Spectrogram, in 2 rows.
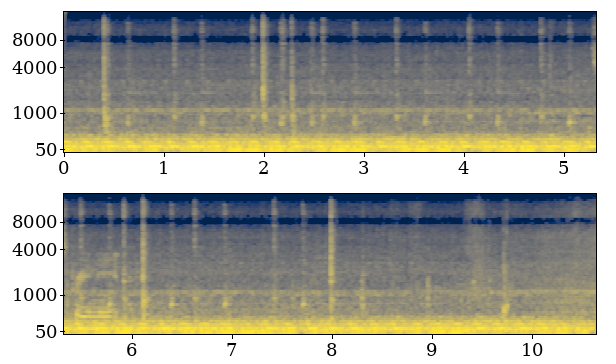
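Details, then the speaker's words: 1972 Chevy C10 350 V8 with dual exhaust, running after years off, revved after refuelling: deep, steady burble with even beat, no misses or knocks; slight smoke, owner suspects slightly sticky rings. "Hear those duals? Yeah. That sounds nice."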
